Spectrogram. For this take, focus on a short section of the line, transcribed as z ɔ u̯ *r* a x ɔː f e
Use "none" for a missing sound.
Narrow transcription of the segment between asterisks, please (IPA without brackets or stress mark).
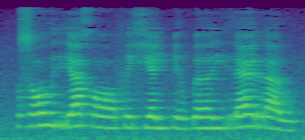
rʲ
